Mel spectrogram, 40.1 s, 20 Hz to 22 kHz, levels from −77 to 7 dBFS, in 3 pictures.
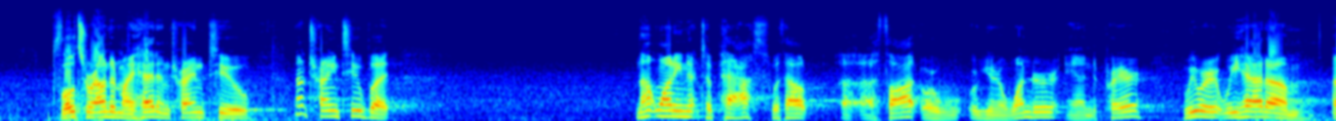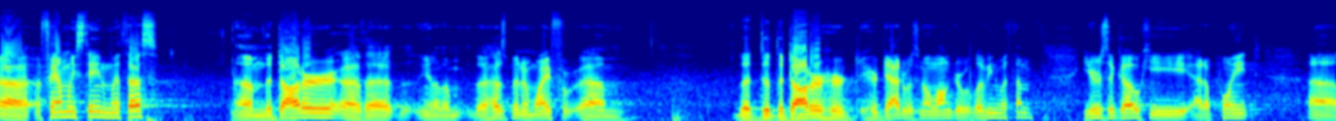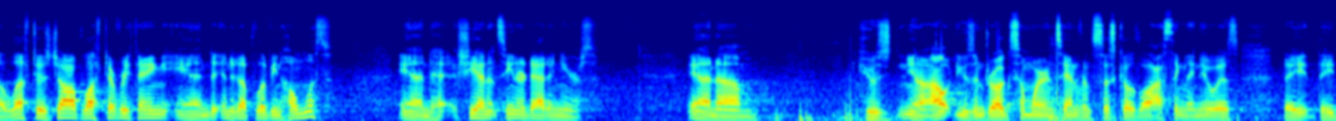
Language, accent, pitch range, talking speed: English, American, 110-145 Hz, 165 wpm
